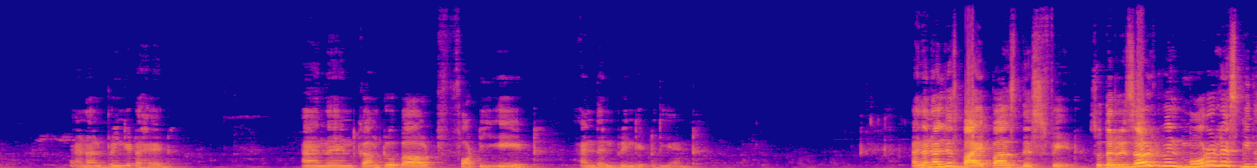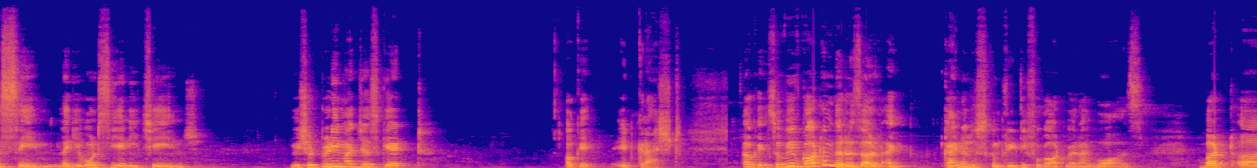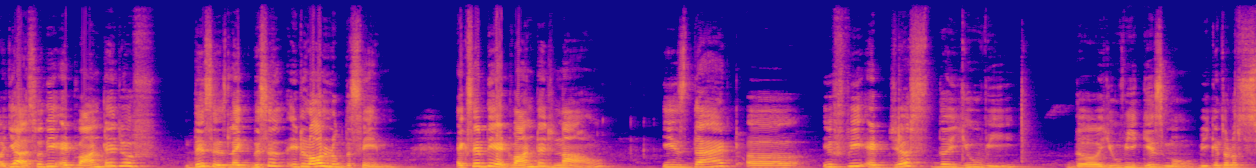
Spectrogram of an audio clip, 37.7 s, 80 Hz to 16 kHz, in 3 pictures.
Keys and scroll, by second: 34.6 space.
